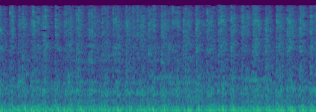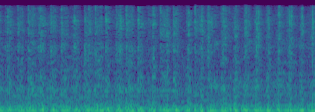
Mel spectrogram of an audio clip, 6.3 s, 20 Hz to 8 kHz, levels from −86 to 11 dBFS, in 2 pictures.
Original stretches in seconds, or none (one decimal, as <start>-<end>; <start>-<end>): 0.0-0.9; 4.2-4.7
